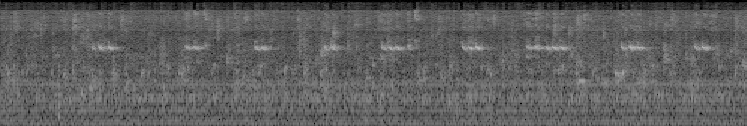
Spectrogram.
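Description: Crickets chirp in a regular series of short, bright pulses, steady and moderately close, over a constant low background hum with no talking.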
